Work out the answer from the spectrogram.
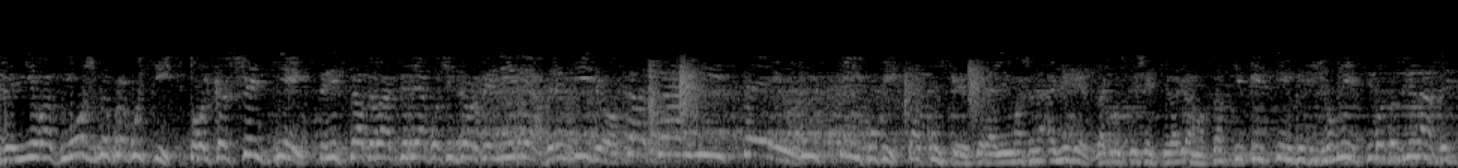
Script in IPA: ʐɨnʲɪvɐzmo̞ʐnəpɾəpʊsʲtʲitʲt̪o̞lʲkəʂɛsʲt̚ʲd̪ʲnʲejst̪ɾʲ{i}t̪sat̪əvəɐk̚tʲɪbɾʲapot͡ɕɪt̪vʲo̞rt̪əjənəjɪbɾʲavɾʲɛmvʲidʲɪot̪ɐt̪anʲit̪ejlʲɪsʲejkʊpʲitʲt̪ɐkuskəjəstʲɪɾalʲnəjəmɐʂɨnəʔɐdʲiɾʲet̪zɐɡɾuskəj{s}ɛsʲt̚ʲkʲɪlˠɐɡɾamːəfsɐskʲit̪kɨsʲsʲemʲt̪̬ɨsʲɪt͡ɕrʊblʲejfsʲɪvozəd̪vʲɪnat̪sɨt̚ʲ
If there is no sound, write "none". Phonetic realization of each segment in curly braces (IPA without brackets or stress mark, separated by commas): ɪ, ʂ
